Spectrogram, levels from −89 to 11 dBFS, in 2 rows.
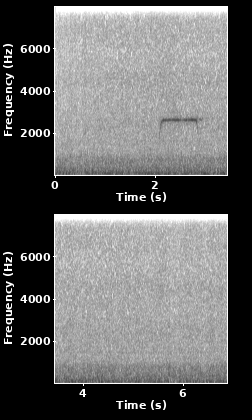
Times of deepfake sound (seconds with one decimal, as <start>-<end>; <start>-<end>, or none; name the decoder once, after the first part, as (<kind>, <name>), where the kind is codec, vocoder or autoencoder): none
